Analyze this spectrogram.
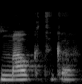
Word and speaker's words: Mala: soon okay um and my name is pronounced Mala Mala okay wow I wish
